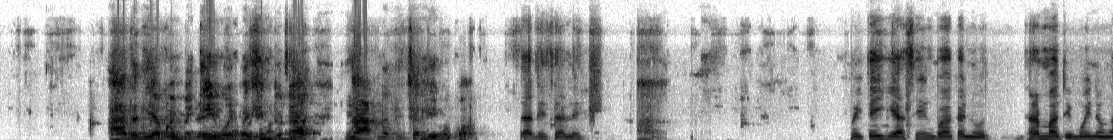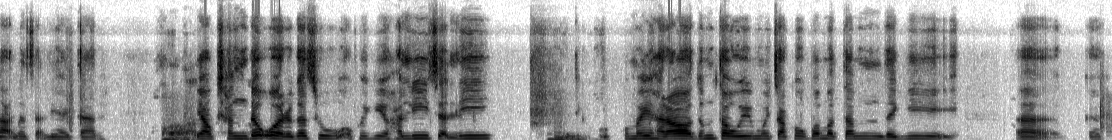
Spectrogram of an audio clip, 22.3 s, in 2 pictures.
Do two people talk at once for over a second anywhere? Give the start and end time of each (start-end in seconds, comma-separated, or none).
1.6-3.0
